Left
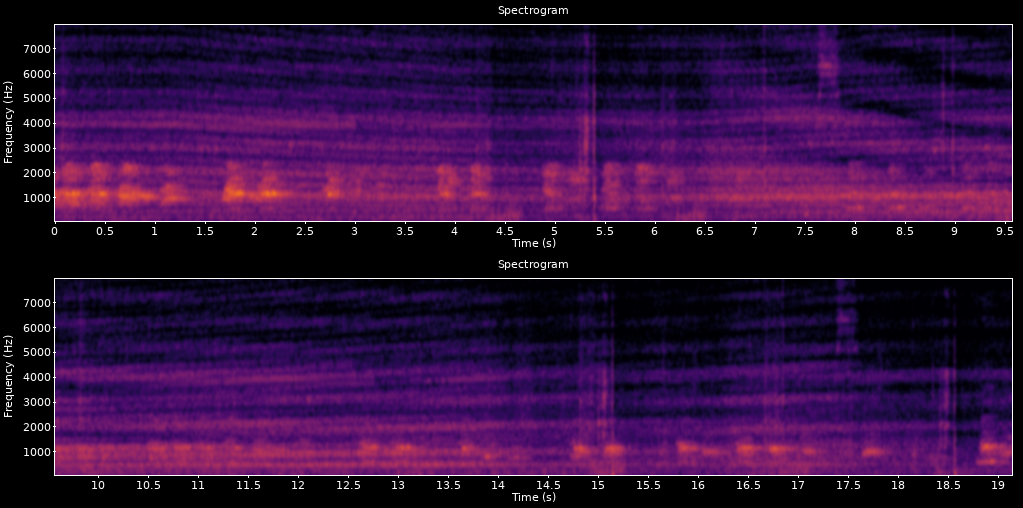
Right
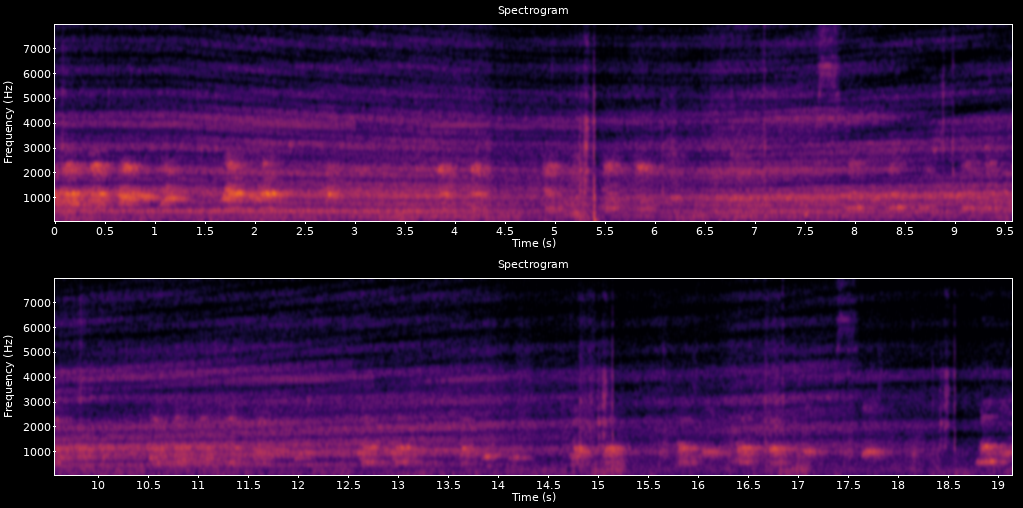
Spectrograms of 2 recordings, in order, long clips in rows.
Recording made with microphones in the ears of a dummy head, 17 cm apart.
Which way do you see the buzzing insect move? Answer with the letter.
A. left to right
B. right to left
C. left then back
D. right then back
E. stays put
B.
